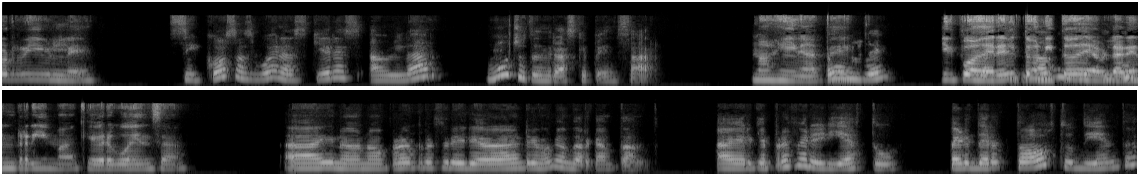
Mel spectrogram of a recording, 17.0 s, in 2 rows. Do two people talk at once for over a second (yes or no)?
yes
